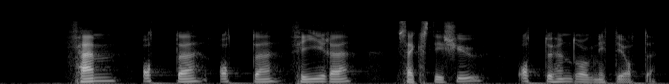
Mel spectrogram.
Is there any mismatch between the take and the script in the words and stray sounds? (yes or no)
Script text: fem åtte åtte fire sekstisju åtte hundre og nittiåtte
no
